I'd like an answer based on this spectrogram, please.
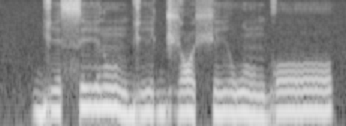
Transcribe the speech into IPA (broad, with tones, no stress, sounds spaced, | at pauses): ɡ i˧ s i˦ ɾ ũ˦˨ ɡ i˨˦ d͡ʒ ɔ˦˨ ʃ i˧ w ũ˨ ɡ o˧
